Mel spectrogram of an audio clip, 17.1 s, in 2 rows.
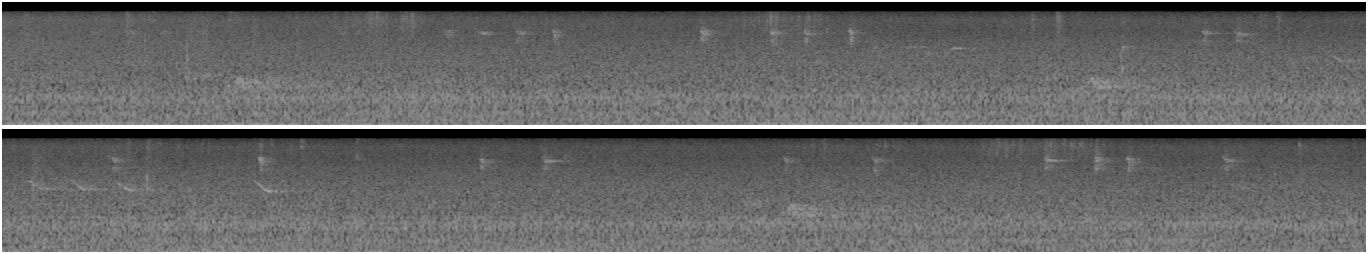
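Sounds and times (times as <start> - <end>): steady outdoor hiss: 0.0 - 17.0
small birds chirping: 4.4 - 10.4.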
